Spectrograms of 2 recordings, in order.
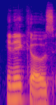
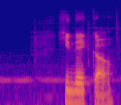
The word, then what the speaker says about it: Hinako: Hineko. Didn't they say Hinako at some point though? I remember it being pronounced without the ne.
